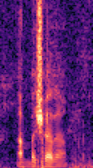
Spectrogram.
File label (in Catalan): "ambaixada", Catalan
